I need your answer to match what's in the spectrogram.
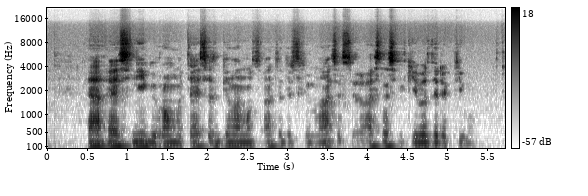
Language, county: Lithuanian, Vilnius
